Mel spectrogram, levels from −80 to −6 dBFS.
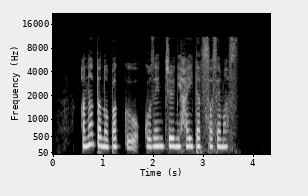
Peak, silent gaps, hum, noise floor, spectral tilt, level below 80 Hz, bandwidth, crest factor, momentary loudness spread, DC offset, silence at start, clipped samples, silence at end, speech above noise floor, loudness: -4 dBFS; none; none; -79 dBFS; -5 dB/octave; -54 dBFS; 11.5 kHz; 18 dB; 9 LU; under 0.1%; 0.55 s; under 0.1%; 0.65 s; 59 dB; -21 LUFS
